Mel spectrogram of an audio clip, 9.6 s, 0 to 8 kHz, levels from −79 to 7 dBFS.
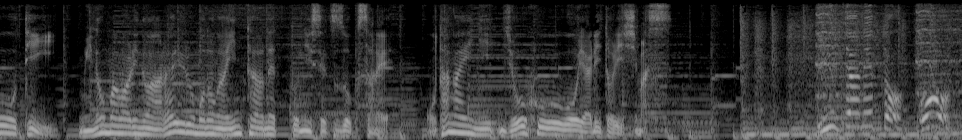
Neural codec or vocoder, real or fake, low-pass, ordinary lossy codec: none; real; 7.2 kHz; AAC, 48 kbps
